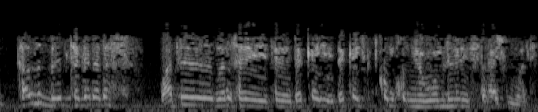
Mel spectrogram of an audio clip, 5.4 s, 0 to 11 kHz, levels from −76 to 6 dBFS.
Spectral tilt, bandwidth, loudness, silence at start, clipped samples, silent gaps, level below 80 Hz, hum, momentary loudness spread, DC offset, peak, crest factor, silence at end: -7.5 dB/octave; 5.8 kHz; -28 LUFS; 0 s; under 0.1%; none; -60 dBFS; none; 7 LU; under 0.1%; -8 dBFS; 22 dB; 0 s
